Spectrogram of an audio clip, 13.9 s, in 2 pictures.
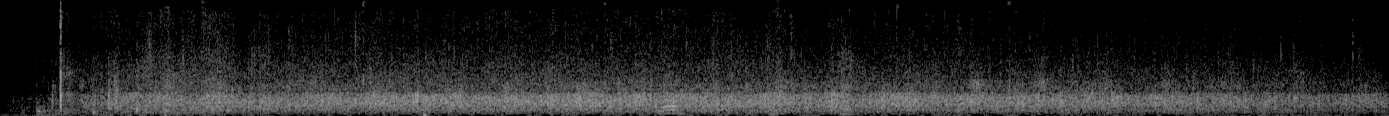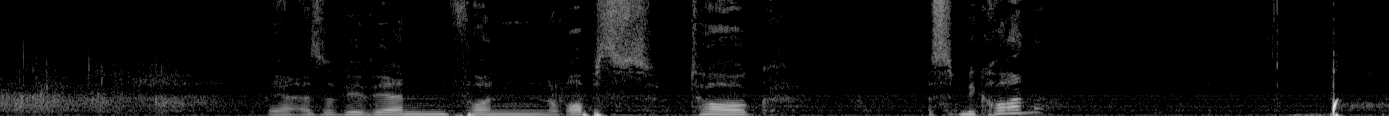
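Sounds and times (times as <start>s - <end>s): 
crowd applauding: 0.2s - 7.9s
speech: 8.4s - 11.0s, 11.6s - 12.3s.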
